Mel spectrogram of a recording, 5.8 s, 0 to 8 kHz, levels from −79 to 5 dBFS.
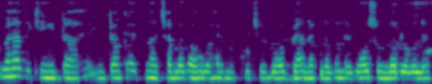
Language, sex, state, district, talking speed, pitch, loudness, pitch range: Hindi, female, Bihar, Araria, 220 wpm, 225 Hz, -16 LUFS, 225-235 Hz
